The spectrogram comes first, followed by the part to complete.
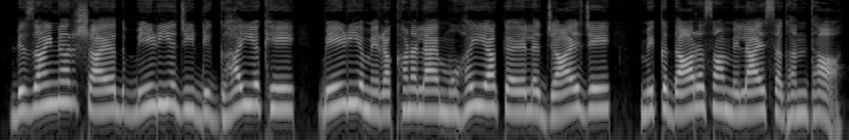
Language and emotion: Sindhi, neutral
